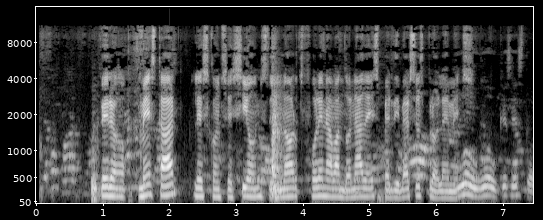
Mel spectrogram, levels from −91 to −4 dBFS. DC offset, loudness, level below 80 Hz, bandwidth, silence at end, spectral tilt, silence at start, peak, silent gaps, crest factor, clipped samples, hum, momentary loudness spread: under 0.1%; -18 LUFS; -52 dBFS; 11.5 kHz; 0 s; -3.5 dB/octave; 0.05 s; 0 dBFS; none; 18 dB; under 0.1%; none; 12 LU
